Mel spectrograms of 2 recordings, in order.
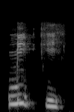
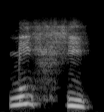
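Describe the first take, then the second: First: The middle consonant is a hard k-sound. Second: The middle consonant is a breathy h-sound. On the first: This is the Italian-style reading. "a la italiana eso se pronuncia miki" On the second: This is the reading that follows the Greek transliteration. "como en griego sería la transliteración del griego, miji, con ji"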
